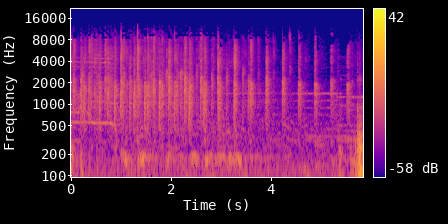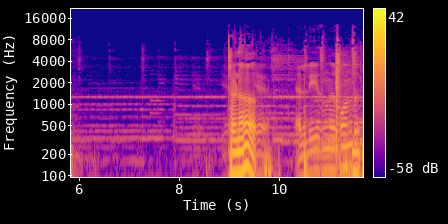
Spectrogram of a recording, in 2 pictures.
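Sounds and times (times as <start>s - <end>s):
audience clapping: 0.0s - 5.8s
speech: 9.0s - 11.6s.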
